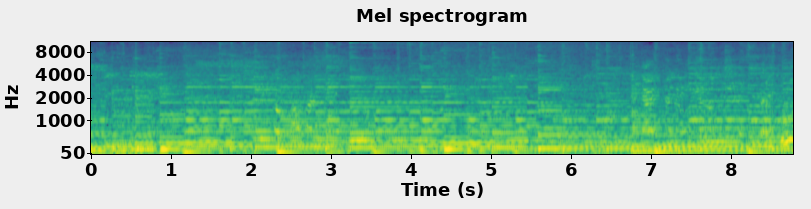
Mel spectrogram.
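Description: Background music led by acoustic guitar, with a steady line of sustained notes over a moving bass, and faint voices showing through in places.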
